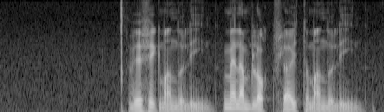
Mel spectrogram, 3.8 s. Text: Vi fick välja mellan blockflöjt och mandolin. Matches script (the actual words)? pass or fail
fail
